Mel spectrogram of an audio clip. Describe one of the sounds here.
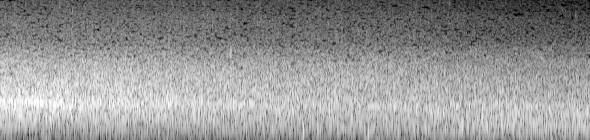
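A stadium crowd roars steadily, slowly fading a little.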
